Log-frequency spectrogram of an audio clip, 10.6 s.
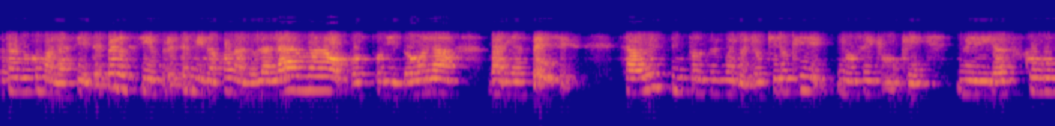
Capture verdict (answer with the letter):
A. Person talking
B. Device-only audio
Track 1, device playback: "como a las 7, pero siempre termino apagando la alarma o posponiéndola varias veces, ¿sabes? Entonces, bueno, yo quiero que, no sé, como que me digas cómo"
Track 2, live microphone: B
